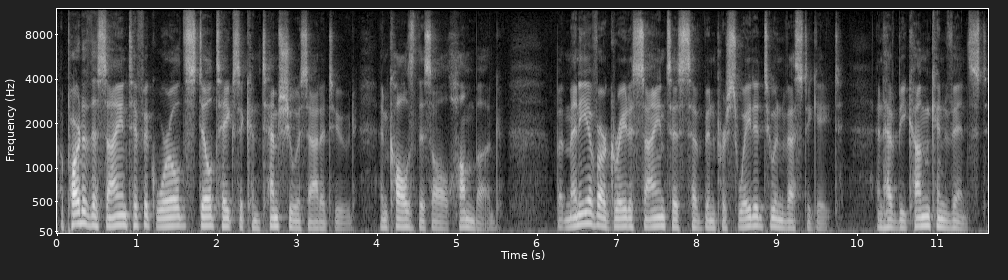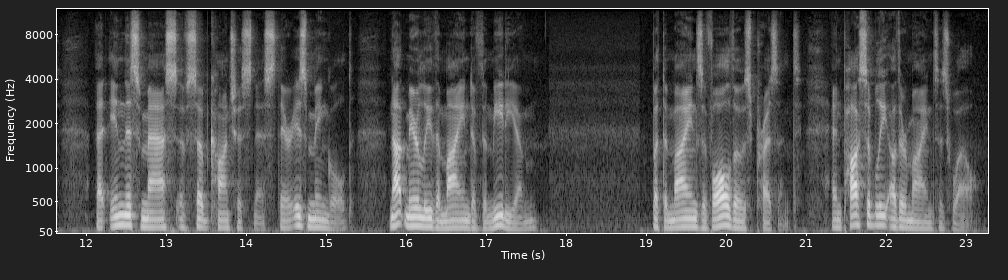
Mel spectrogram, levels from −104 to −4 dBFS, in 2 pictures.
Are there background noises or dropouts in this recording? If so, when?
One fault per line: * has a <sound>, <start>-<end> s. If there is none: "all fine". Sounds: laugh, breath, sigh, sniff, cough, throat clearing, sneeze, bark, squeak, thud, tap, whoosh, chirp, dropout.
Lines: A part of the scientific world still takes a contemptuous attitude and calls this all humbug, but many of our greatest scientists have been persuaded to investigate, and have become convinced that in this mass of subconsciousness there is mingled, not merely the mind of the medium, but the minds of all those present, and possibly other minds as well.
all fine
